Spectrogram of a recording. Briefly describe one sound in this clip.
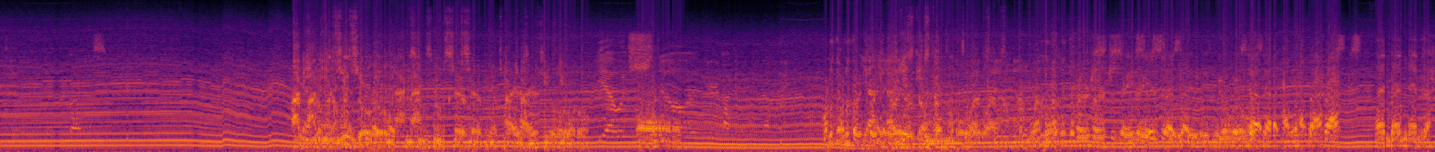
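A racing car engine roars at high revs, its pitch dropping and rising as gears change.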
